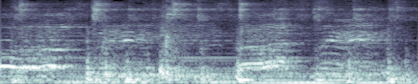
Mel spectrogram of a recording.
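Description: Live gospel praise music: women's voices singing together over a steady drum beat, keyboard and a shaken tambourine.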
